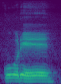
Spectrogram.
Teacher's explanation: Pada ayat yang ke-14, qura, imalatu fathir ra, imalakan fathah ra wal alif waqfan, ketika waqaf menjadi qure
